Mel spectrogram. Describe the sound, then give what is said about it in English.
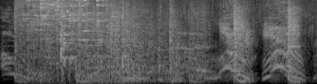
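A metal dustbin is smashed over a person's head in a fight, giving a dense, loud clattering crash that runs the whole length with several sharp bangs, while strained vocal cries break through near the end. “smashes a dustbin over his head and continues to beat him with the lid.”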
